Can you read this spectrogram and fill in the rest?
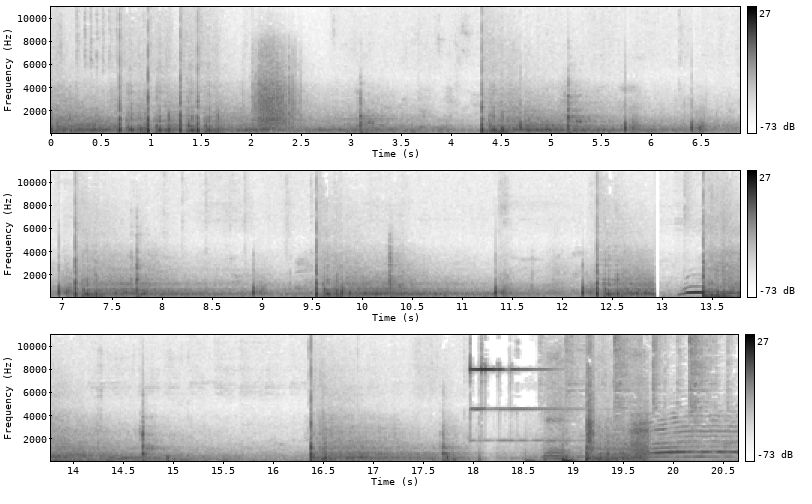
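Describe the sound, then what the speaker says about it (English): Canada Day fireworks burst repeatedly over about twenty seconds, with sharp bangs and crackles at irregular intervals, some whistling rising tones, and distant voices reacting between explosions. "It's just a bit of fireworks, but I thought you guys might like it."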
